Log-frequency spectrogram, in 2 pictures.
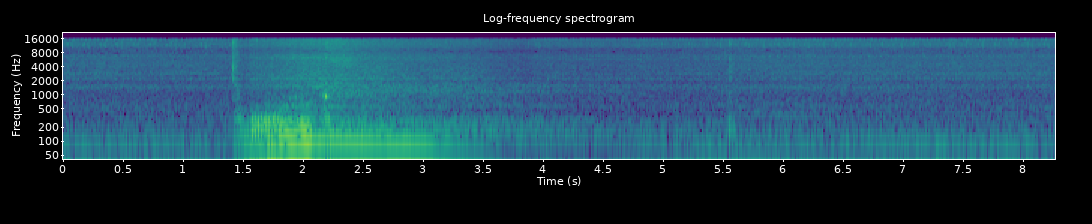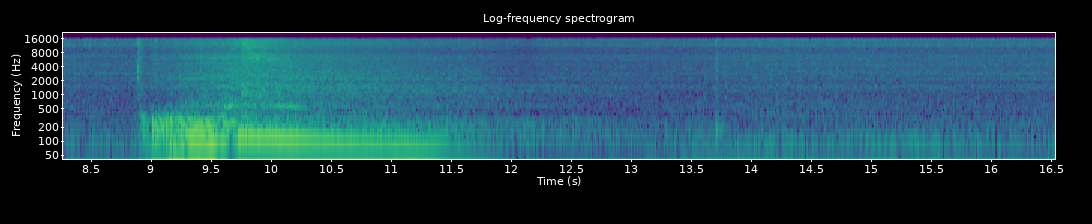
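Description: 2020 Chevrolet Equinox's 1.5-litre turbocharged four-cylinder idling, then revved sharply twice, about seven seconds apart; each rev climbs quickly and drops back to idle over about two seconds. It is breathing through a K&N drop-in filter in a stock airbox with holes cut in its lower half.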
